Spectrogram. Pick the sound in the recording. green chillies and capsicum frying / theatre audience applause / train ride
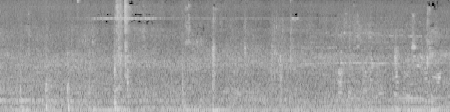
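train ride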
